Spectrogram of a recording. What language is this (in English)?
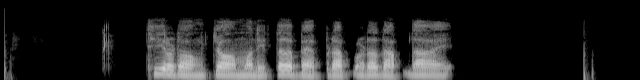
Thai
